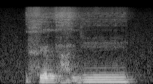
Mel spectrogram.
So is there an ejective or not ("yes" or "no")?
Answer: no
